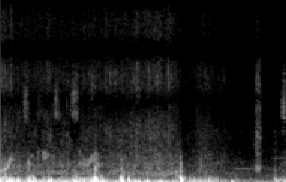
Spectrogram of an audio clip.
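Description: A fishing boat slow-trolls at two to three knots close to shore on an inland waterway, its engine drone and hull splash mixing with steady wind buffeting the microphone and lapping water throughout.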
